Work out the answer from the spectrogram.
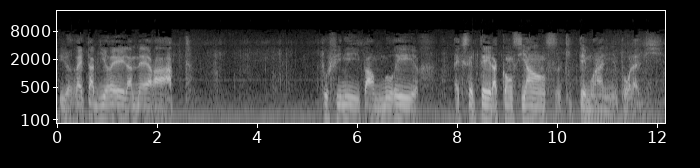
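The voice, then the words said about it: Gravel-voiced, powerful southern French accent. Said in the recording (French): “son accent rocailleux, cette puissance”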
